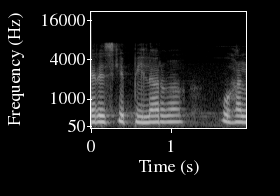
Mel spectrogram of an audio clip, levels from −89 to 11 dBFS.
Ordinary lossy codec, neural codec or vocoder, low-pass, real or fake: none; none; 7.2 kHz; real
